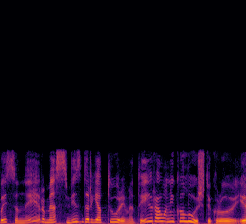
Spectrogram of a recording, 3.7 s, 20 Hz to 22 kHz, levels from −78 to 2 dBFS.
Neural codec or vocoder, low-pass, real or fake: codec, 16 kHz, 2 kbps, X-Codec, WavLM features, trained on Multilingual LibriSpeech; 7.2 kHz; fake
